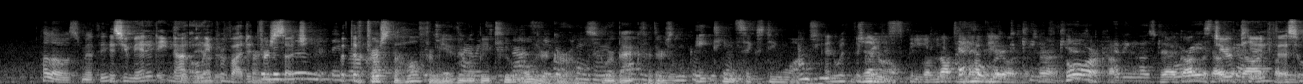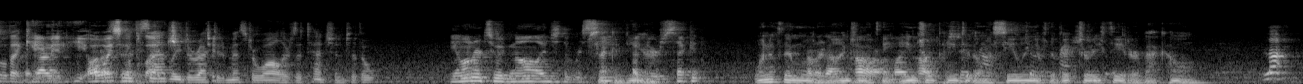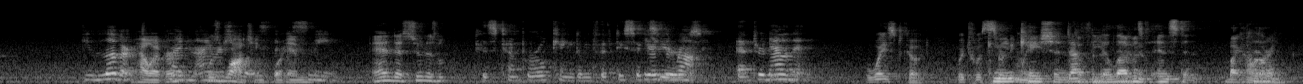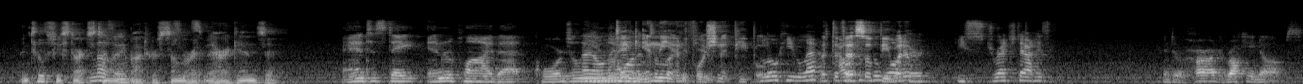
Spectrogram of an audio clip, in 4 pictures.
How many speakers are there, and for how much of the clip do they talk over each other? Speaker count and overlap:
nine, about 58%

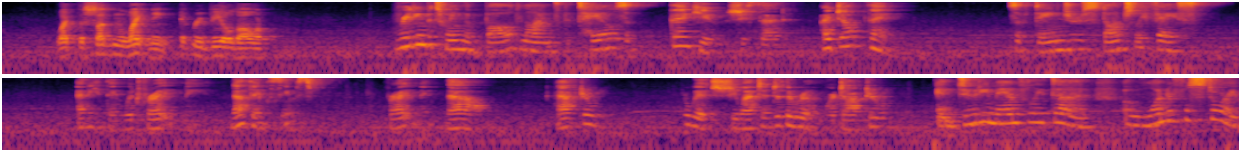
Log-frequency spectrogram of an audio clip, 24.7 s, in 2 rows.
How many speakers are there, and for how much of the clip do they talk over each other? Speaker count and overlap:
three, no overlap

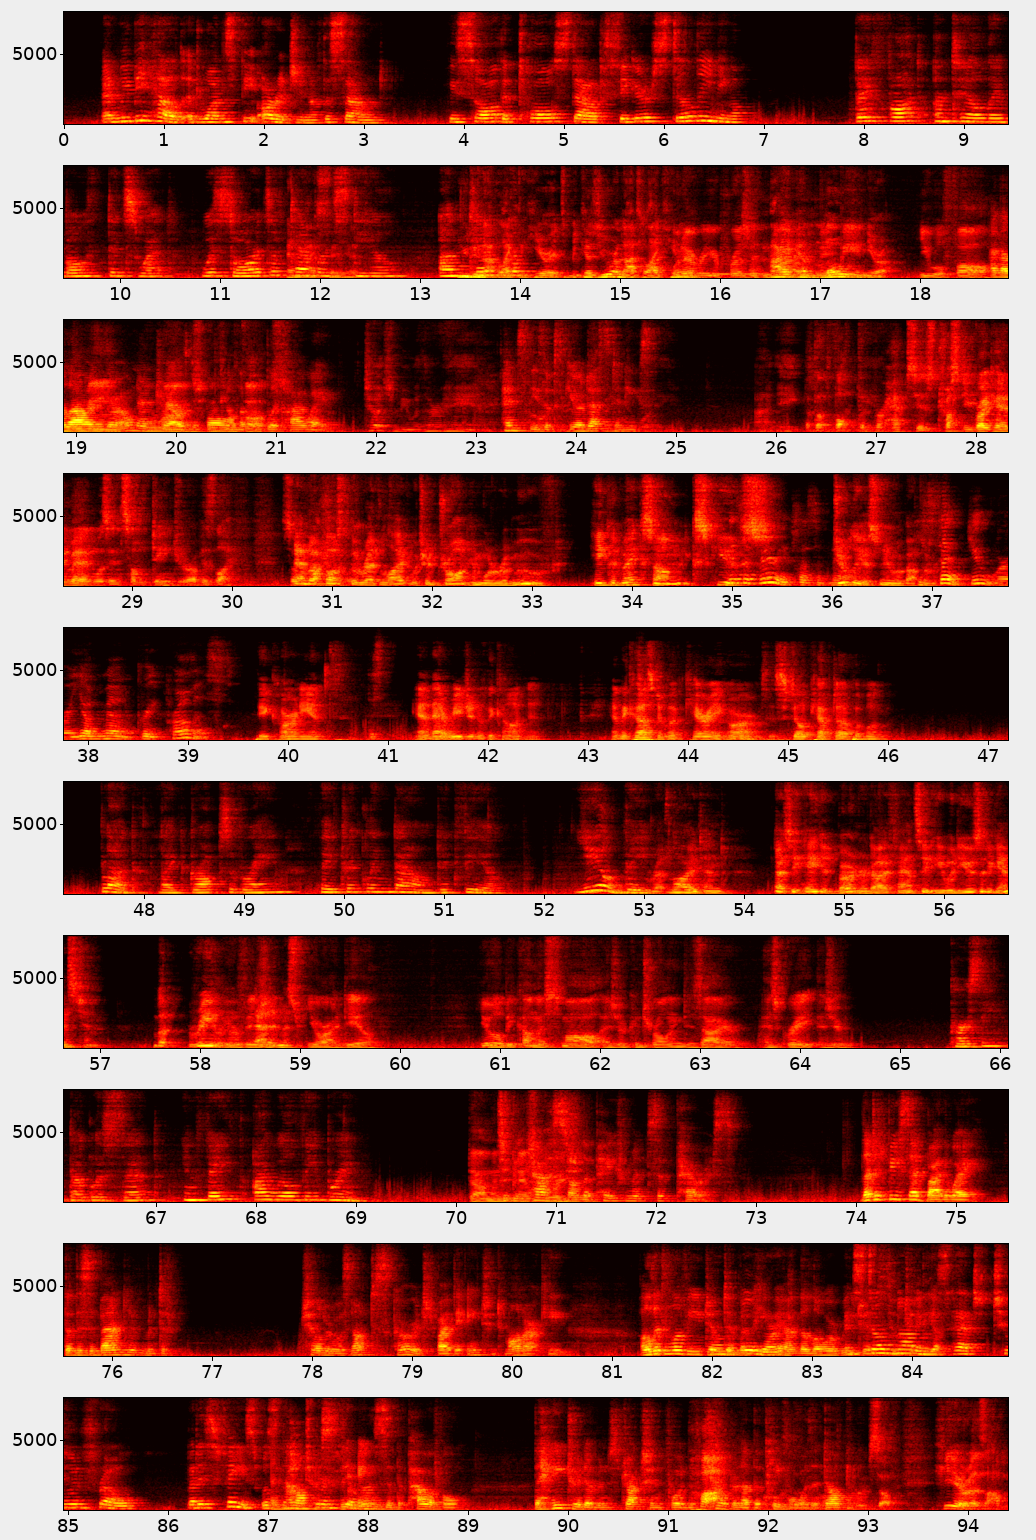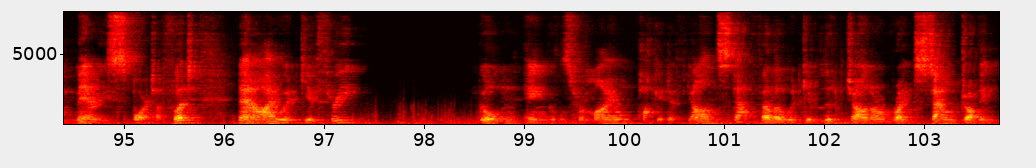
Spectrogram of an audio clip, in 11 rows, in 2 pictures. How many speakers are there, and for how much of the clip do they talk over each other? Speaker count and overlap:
ten, about 24%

